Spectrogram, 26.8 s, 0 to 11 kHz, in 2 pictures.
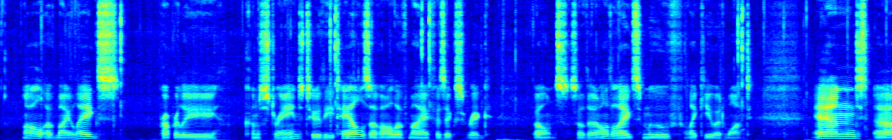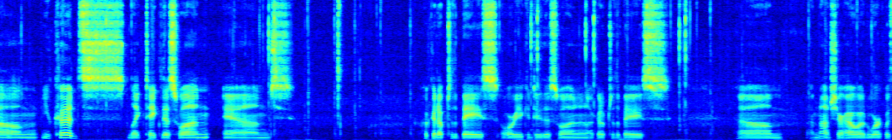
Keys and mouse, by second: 1.7 right click, 4.2 g, 5.0 right click, 6.3 right click, 7.4 g, 11.4 middle click, 12.0 middle click, 13.2 middle click, 14.8 right click, 15.5 g, 17.3 right click, 18.0 middle click, 19.0 middle click, 21.3 right click, 22.1 right click, 22.6 g, 23.5 right click, 24.0-25.5 middle drag, 26.2 middle click.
